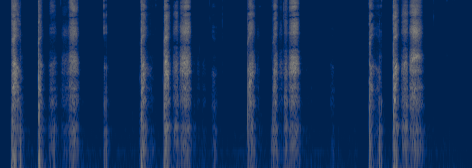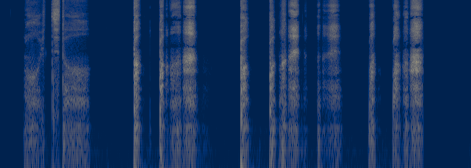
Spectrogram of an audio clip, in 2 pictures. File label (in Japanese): レングスワイズフリックB(ささやき)<解説なし>; 実技パーツ（エクササイズ）; 第２回講座より（フリック）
